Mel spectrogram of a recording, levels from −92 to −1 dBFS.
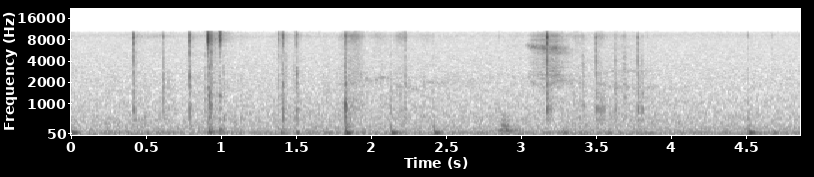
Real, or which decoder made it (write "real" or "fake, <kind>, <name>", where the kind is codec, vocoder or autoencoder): real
